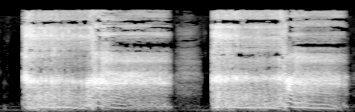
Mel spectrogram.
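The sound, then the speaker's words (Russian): A voice imitates loud snoring, two long, rasping, drawn-out snores with a short pause between them, forceful. “Ты сам начнешь храпеть, да как можно громче, вот так.”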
